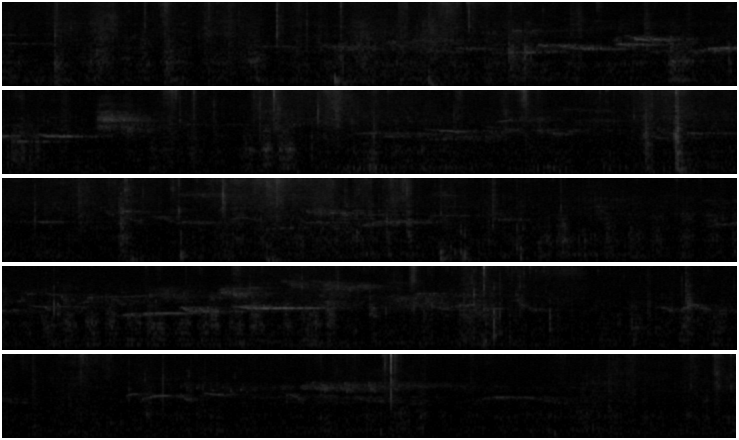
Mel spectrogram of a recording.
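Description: Near silence with faint birdsong: scattered short chirps and twitters, and a few soft clicks.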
